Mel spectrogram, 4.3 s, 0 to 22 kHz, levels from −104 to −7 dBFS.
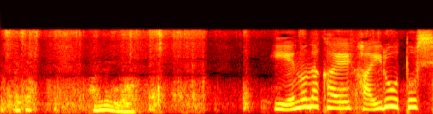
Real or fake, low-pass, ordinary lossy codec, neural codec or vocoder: real; 7.2 kHz; none; none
